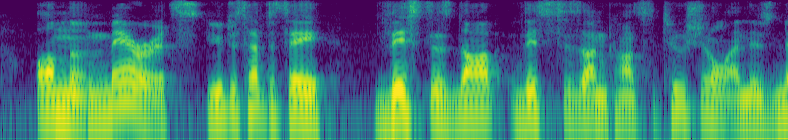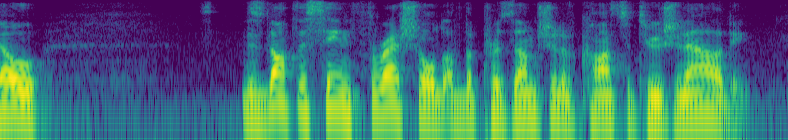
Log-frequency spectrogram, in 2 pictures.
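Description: A man with a Canadian accent at a very fast pace. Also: fairly high pitch for a man, ordinary pitch variation. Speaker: lawyer and YouTuber. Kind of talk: casual interview conversation. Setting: remote call.

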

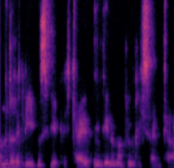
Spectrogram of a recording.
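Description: A man's dark, mellow tone carries through his very fast delivery. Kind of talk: interview.

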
